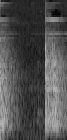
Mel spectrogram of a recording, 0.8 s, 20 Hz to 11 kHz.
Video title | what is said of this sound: Engine 02 Babbitt Caps and Block | you can hear out it's ringing and once it cools down to room temperature it'll even ring more than that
